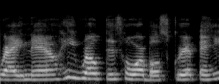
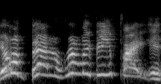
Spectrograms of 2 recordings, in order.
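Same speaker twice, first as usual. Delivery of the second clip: furious, very high-pitched scolding tone; 11 semitones higher than usual. Retelling what an annoyed Crashly said downstairs, imitating Crashly angry. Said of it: "We could see the smoke coming out her ears".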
